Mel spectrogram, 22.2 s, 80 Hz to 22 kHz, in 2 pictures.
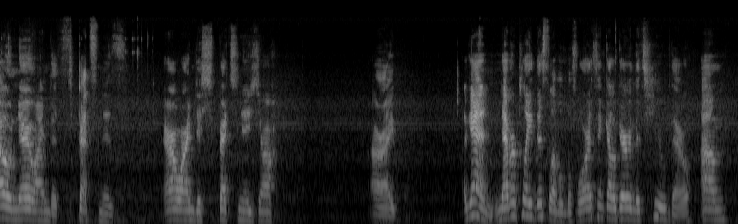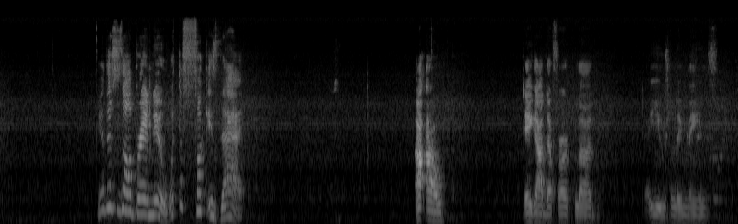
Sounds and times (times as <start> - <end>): Speech: 0.0 - 4.2, 5.6 - 6.0, 6.9 - 11.0, 12.6 - 14.8, 17.3 - 17.8, 18.9 - 20.1, 20.7 - 22.1.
